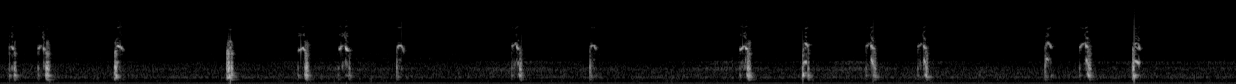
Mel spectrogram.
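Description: A bird giving short, sharp calls, about sixteen in irregular succession, some in quick pairs, over a faint steady hiss.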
